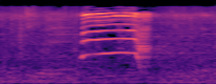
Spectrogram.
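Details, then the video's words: Female deer calling at a zoo while a male deer is fed nearby: a single half-second, high, clear call with strong ringing overtones, held nearly level and ending abruptly, over quiet background hiss. "mendengarkan suara rusa betina"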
